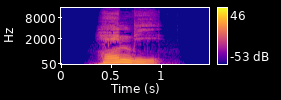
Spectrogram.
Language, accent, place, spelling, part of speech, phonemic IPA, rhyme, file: German, Germany, Berlin, Handy, noun, /ˈhɛndi/, -ɛndi, De-Handy.ogg
- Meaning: mobile phone, mobile, cell phone, phone (portable, wireless telephone)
